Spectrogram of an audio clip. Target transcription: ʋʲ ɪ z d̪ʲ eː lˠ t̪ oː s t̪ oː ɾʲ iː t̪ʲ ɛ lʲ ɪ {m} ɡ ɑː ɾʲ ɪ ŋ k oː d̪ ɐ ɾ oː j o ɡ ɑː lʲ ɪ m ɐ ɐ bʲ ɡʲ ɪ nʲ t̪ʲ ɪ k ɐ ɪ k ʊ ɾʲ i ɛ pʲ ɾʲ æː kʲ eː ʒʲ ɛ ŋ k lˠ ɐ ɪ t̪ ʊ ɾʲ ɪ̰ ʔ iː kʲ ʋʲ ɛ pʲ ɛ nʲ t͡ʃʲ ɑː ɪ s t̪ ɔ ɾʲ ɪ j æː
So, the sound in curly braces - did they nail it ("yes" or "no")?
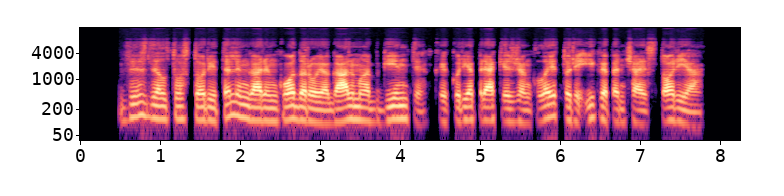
no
